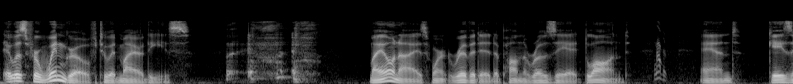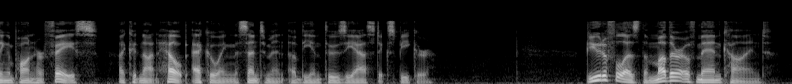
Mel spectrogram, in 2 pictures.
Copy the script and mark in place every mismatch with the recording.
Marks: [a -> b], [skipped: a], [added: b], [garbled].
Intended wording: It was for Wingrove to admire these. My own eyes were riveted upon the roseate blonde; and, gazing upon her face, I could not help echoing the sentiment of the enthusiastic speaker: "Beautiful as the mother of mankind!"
It was for Wingrove to admire these. My own eyes [were -> weren't] riveted upon the roseate blonde; and, gazing upon her face, I could not help echoing the sentiment of the enthusiastic speaker: "Beautiful as the mother of mankind!"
